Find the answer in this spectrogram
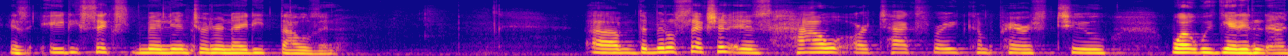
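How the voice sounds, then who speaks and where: A woman in her forties, a school district finance officer, reads budget figures into a podium microphone at a board hearing in a large indoor council chamber. Her mid-range voice has a darkish tone, and she uses many fillers and corrects herself often.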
